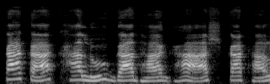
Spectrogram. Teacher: জীভের পেছনের অংশ উঁচু হয়ে আলজীভের কাছাকাছি নরম তালুর কাছে বায়ুপথে বাধা সৃষ্টি করে সেগুলোকে কন্ঠ ব্যঞ্জন বলে।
